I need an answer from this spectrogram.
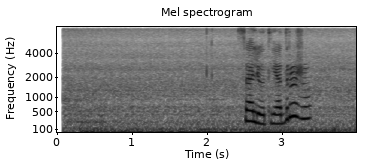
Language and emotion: Russian, positive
